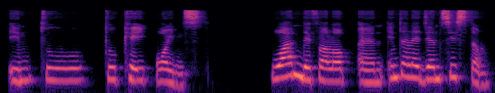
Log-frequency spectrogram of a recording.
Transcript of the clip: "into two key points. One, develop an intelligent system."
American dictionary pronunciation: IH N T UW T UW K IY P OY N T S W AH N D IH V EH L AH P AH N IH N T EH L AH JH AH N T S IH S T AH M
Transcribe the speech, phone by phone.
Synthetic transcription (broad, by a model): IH N T UW T UW K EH P OY N T S W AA N D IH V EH L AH P AH N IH N T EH L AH JH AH N S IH S T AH M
